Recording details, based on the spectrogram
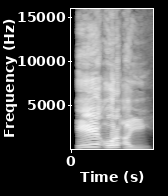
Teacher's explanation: ए और आई, इनका उच्चारण स्थान है कंठ तालु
